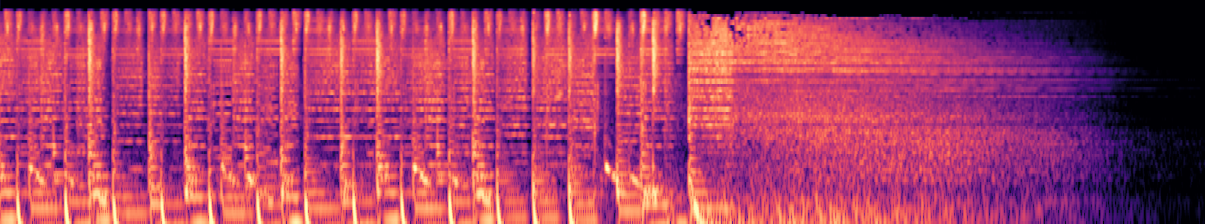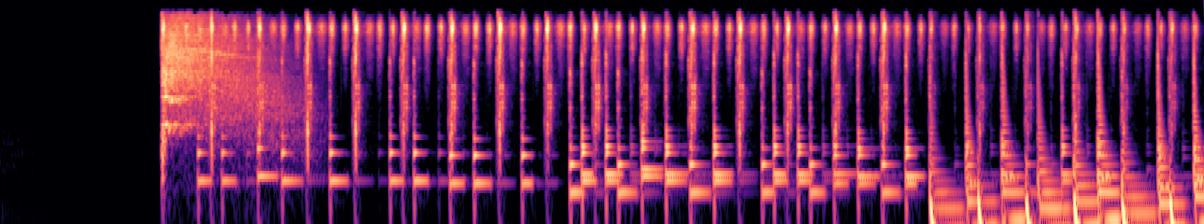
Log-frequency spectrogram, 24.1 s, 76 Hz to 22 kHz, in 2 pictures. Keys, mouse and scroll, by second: 2.2 click, 2.2 middle click, 3.1 scroll up 2, 4.1 right click, 4.6 alt+shift+right click, 5.9 f, 6.3 middle click, 7.0 scroll up 3, 7.8 right click, 8.7 alt+shift+right click, 10.4 click, 13.9 shift+middle click, 15.1 click, 16.1 middle click, 16.9 scroll down 2, 17.3 middle click, 17.7-18.2 scroll down 2, 18.0 middle click, 18.6-19.2 scroll down 2, 19.0 middle click, 21.3 l, 23.9 click, 23.9 middle click.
